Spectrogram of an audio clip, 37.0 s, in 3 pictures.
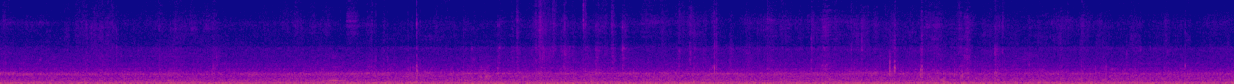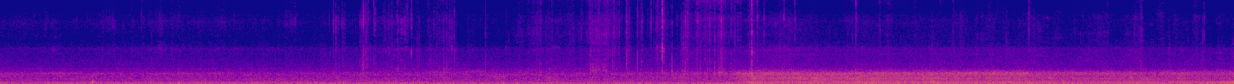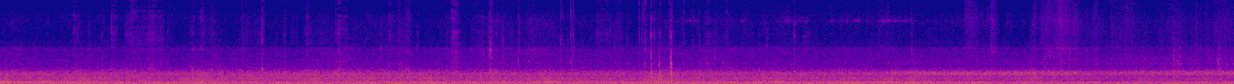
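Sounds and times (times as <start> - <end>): rushing air: 19.5 - 37.0.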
